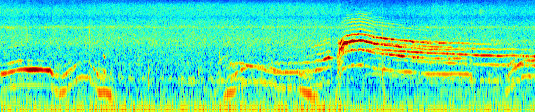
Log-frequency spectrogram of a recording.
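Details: Two tabby-like neighbourhood cats in a standoff before fighting: low wavering growl-yowls, then a sudden loud high-pitched screech that slowly descends and fades into a drawn-out wail.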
